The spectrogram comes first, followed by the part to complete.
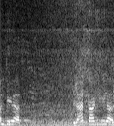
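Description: Young men laughing, briefly at the start and again near the end, over the steady low hum of a motor vehicle going by on the street.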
